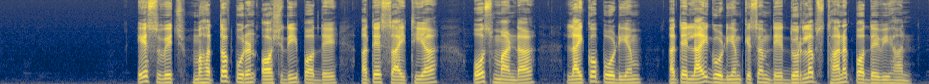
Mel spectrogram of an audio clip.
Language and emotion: Punjabi, neutral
